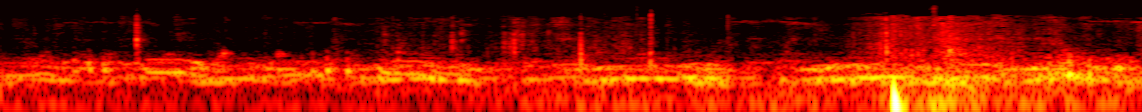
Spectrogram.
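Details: Lotan tumbler pigeon cooing: deep, wavering coos run on steadily, with soft clicks and a louder thump near the end.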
